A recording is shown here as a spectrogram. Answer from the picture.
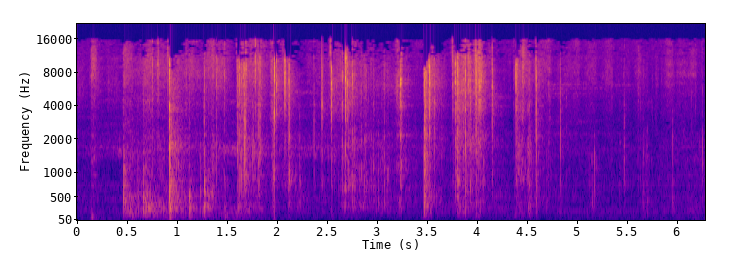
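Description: Packaging being rummaged and handled: cardboard and a plastic cat-treat pouch crinkling and rustling as it is pulled from a parcel box, a dense run of crackles that thins out near the end.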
